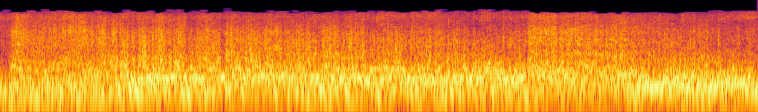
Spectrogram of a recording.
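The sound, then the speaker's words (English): Loud, continuous thunder from a storm overhead: a deep, heavy rumble with a crackling, roaring texture that holds steady for several seconds without letting up. No voices. “Listen to that thunder. It seems to be staying close to us, too. Storm must be right over our heads.”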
